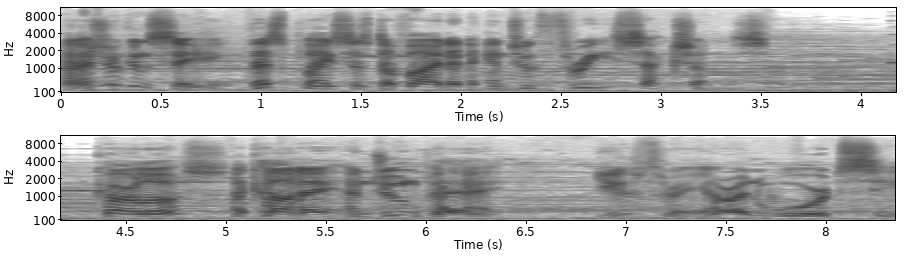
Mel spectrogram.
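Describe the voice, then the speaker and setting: A sinister death-game mastermind from a video game. The voice is very low, swooping theatrically in pitch while staying composed and deliberate. Music plays clearly behind it. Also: male voice, big pitch swings, low-quality recording. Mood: commanding, detached. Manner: measured, deliberate, ominous storytelling. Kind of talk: video game villain monologue.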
